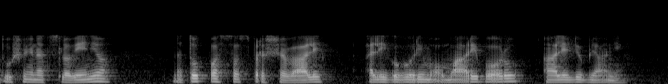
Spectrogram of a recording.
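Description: No technical faults occur at any point in this speech, which sits within the ordinary narrow band of G.711 telephone coding.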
